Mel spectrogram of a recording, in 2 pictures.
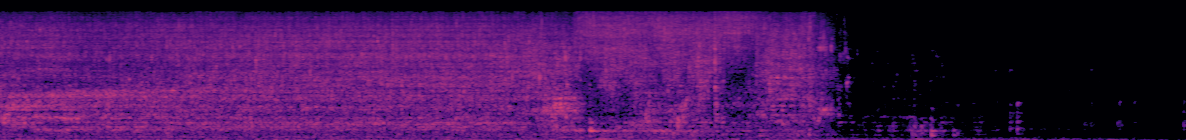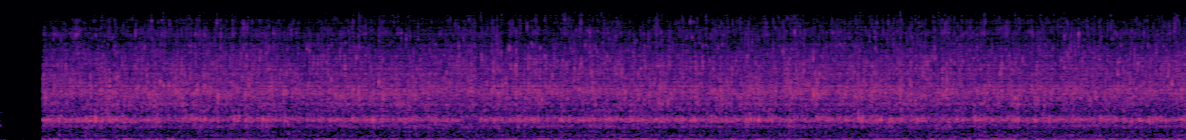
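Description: Water bubbles and churns steadily.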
